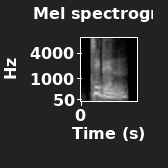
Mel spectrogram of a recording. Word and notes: tigon: Indian

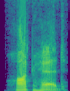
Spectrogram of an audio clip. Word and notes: hothead: American English

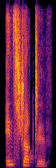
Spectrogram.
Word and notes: instructive: Indian

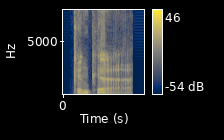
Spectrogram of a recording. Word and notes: concur: British English

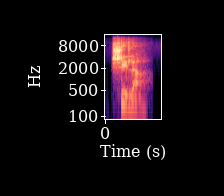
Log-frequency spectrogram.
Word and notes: sheila: Indian

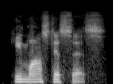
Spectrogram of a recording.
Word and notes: haemostasis: American English

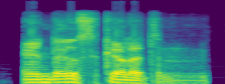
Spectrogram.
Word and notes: endoskeleton: British English

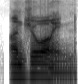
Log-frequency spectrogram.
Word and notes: unjoin: American English

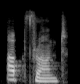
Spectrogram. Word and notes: upfront: Indian

